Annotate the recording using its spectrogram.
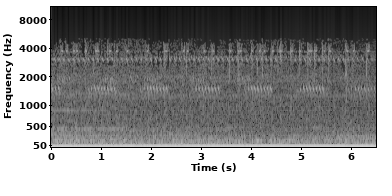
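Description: Cartoon soundtrack ambience: a steady low hum under fast light ticking, with a short warbling electronic chirp that repeats about once a second.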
